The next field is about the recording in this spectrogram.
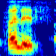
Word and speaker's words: Aleph: Ah non, le Aleph, il a déjà, le Aleph, il a déjà deux syllabes, Aleph.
